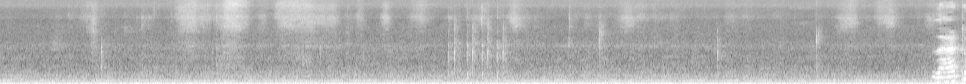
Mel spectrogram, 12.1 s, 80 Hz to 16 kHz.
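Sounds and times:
soft rubbing and rustling: 0.8s - 12.0s.

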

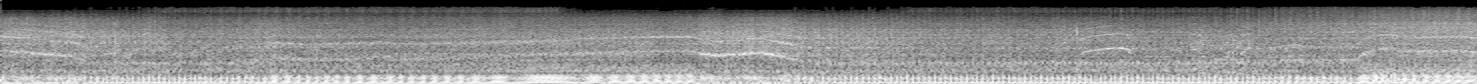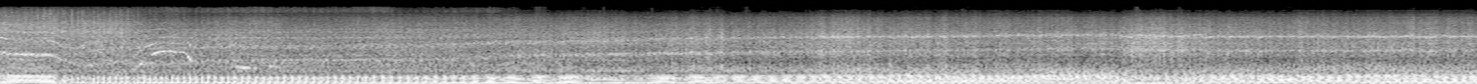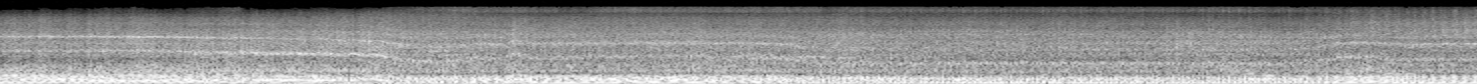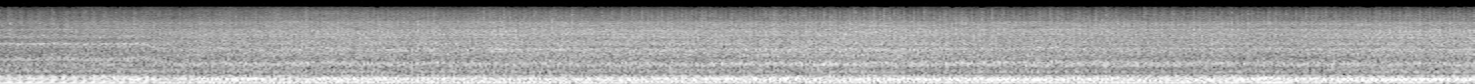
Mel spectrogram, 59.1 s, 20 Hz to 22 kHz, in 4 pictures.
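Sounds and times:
motorcycle engine idling: 0.0s - 4.2s, 8.0s - 19.1s, 36.7s - 42.9s, 45.9s - 59.0s.

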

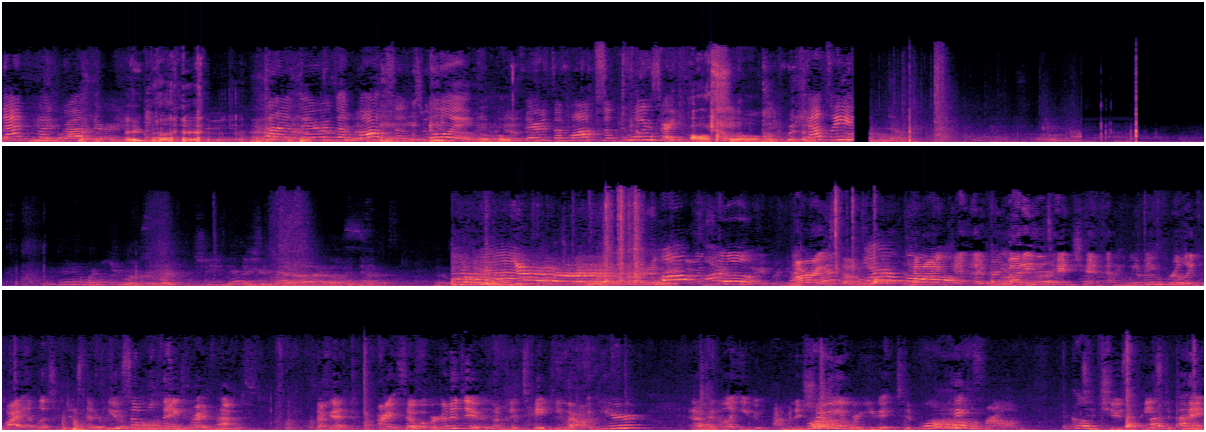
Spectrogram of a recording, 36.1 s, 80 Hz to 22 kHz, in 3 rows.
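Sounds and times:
young children chattering: 0.0s - 9.1s, 12.4s - 26.7s, 29.6s - 36.0s.

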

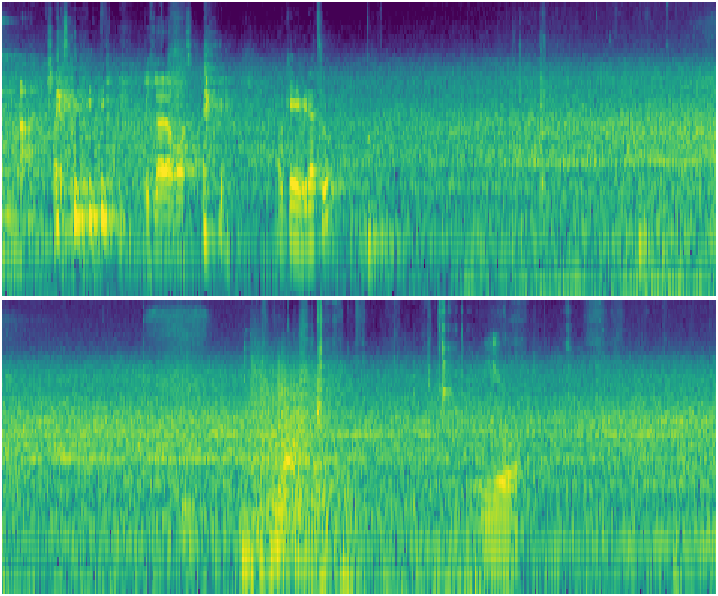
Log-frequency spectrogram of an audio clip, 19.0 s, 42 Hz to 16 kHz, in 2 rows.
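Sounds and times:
sheet-metal folding machine hum: 4.6s - 19.0s.

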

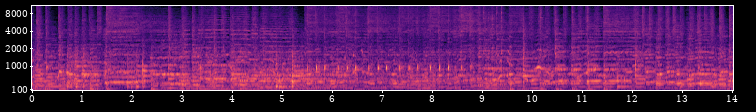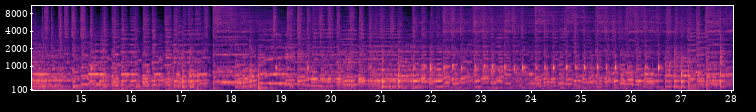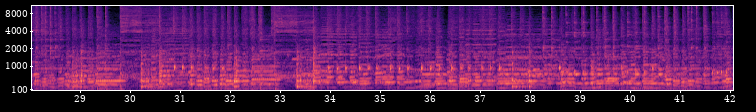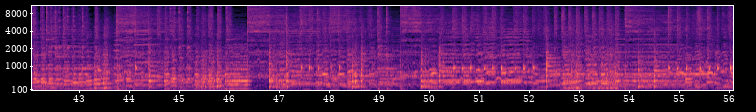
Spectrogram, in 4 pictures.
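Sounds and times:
saxophones and trumpet melody: 0.0s - 56.0s
snare drum and cymbals beat: 46.7s - 56.0s.

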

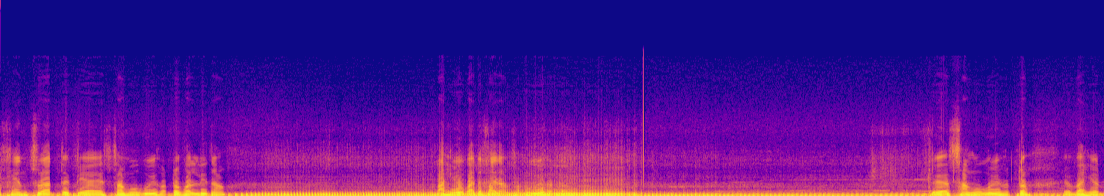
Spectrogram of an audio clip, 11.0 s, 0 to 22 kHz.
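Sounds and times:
motorcycle engine running: 2.2s - 9.8s.

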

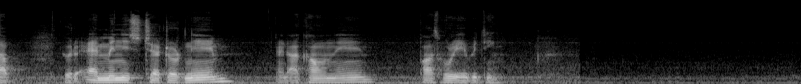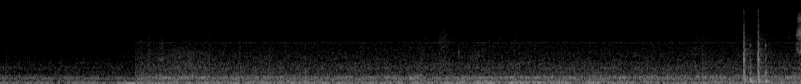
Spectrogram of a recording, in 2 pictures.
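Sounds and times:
low background hum and rumble: 0.0s - 16.0s.

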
